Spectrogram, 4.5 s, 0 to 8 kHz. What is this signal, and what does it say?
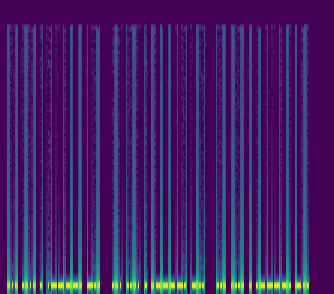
Morse code, heard as a keyed tone, about 50 wpm, 250 Hz. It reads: SHE'D SHE'D SHE'D
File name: morse / morse-training-50WPM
